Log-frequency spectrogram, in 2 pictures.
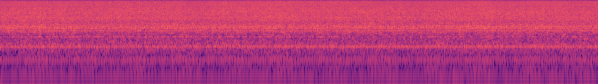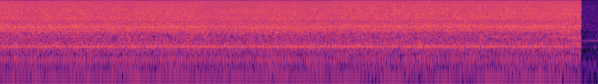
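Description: Spindle sander running steadily, its sanding drum spinning against a pine workpiece held to it, a constant motor hum and whir; the sound cuts off abruptly near the end.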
